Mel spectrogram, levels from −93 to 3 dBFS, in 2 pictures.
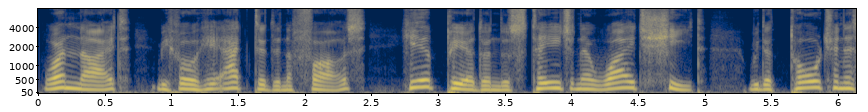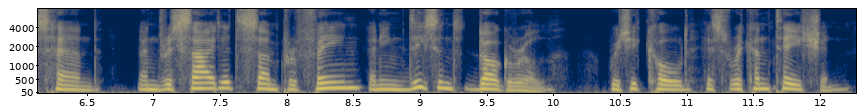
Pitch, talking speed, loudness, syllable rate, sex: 165 Hz, 170 wpm, -18 LUFS, 5.2 syllables/s, male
